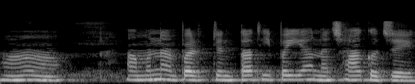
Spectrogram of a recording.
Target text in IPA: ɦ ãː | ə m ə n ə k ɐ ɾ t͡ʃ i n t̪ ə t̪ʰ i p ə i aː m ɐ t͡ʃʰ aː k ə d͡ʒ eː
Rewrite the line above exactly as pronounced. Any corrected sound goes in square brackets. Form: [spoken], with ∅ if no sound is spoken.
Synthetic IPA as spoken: ɦ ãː | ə m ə n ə [p] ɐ ɾ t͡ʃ [ɪ] n t̪ [a] t̪ʰ i p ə i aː [n] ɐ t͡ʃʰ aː k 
